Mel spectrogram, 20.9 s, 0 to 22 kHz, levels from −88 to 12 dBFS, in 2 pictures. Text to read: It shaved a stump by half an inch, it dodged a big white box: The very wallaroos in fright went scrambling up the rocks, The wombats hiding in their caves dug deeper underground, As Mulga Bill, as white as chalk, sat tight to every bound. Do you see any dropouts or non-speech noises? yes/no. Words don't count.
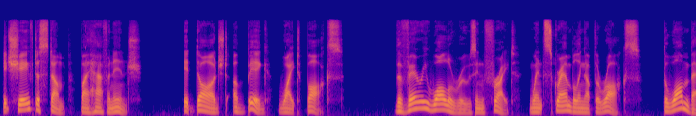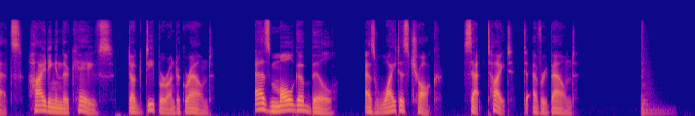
yes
